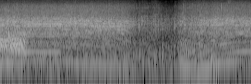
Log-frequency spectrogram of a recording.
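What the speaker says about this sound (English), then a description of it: "this killer is in overheat on their chainsaw" A killer's chainsaw revving in Dead by Daylight, a continuous buzzing whine with rising and falling pitch sweeps, loud and alone for about two seconds.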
